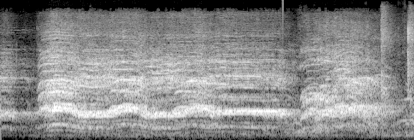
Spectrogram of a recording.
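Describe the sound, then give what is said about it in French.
Dozens of Montreal Impact ultras chant and cheer at Montreal's Pierre-Elliott Trudeau airport to welcome Thierry Henry. The loud, sustained chant is sung in unison, dips briefly, then resumes. “C'est un accueil de rockstar qu'a eu Thierry Henry à l'aéroport Pierre-Elliott Trudeau à Montréal jeudi soir. Des dizaines de supporters, des ultras de l'Impact étaient présents et ont fait entendre leur joie”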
